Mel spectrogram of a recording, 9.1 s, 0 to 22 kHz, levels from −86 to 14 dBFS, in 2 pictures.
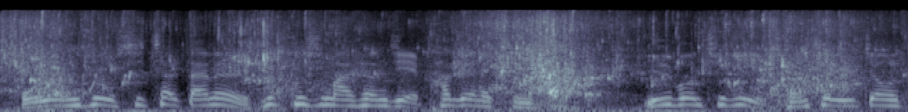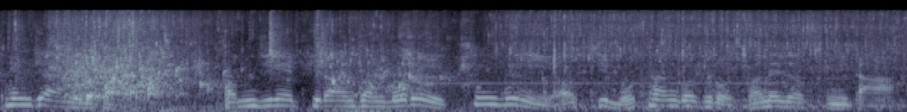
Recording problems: household noises; very loud; throughout; 5 dB above the speech
background music; noticeable; from 6.5 s on; 20 dB below the speech
voice in the background; faint; throughout; 30 dB below the speech

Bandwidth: 15 kHz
